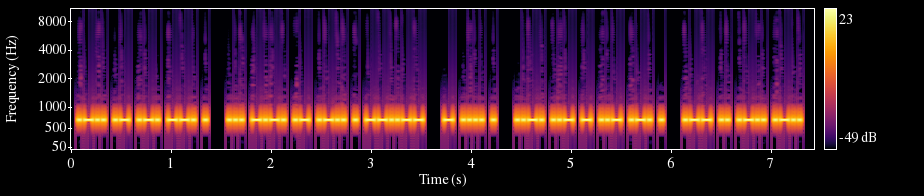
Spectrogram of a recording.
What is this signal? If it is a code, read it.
Morse code, heard as a keyed tone, about 37 wpm, 700 Hz. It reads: LARGE SCALE, THE FUTURE WILL
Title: Sentences from Top 1000 Words - Review Part 5 - 40wpm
